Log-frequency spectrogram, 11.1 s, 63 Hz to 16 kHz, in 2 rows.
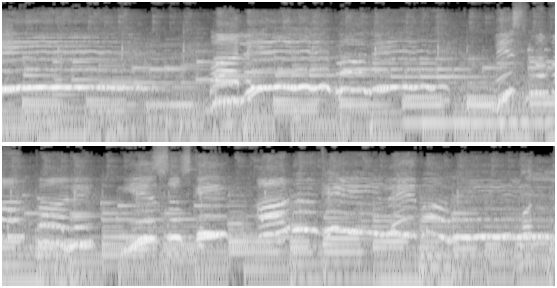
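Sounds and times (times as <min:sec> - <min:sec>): person singing wavering melody: 0:08.4 - 0:11.0.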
